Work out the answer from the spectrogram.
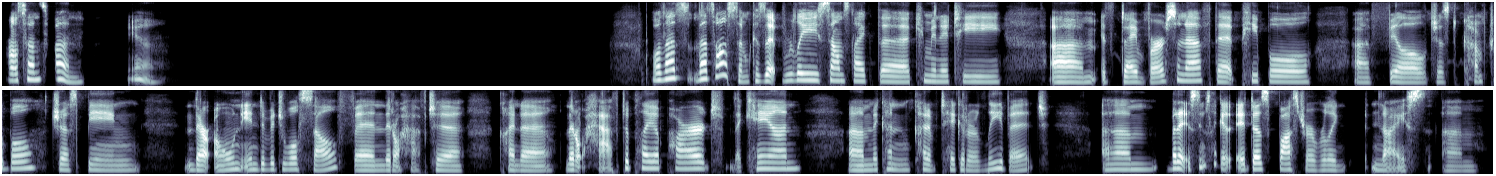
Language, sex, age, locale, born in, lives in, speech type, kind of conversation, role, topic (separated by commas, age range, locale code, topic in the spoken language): English, female, 50-54, en-US, United States, United States, conversation, podcast, host, What helps people feel comfortable and included when joining a new community?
